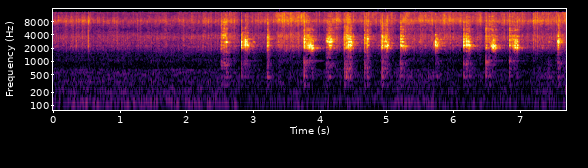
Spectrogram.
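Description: Chili, shallot and garlic dry-roast in a pan over low heat, with a soft background sizzle overtaken by quick rhythmic clinks and scrapes of a utensil stirring against the pan.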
